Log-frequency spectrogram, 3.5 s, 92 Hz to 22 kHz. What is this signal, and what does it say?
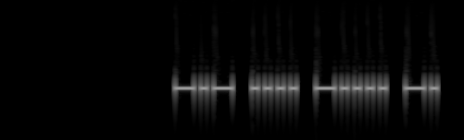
Morse code, heard as a keyed tone, about 25 wpm, 700 Hz. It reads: KH6N
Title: DXCC-100 Call Signs - 4 Characters - Repeated 3x - 25wpm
